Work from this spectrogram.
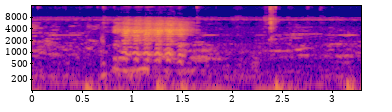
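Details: During feeding, a neighbour's goat makes a hoarse, drawn-out bleat lasting nearly a second, rough and nasal, while voices in Tagalog murmur and urge it on.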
